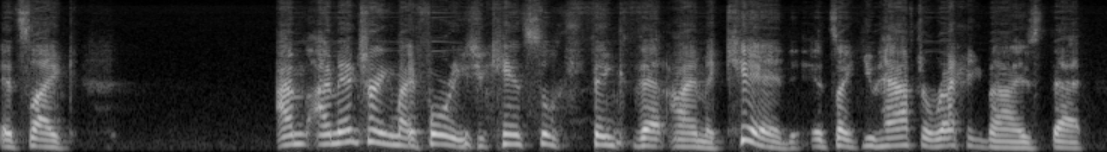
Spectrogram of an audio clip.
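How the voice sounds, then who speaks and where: A man's fairly high-pitched voice with lively intonation at a moderate pace, on a very clean recording with a silent background. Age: 30s. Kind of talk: casual chat. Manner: halting, many fillers.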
